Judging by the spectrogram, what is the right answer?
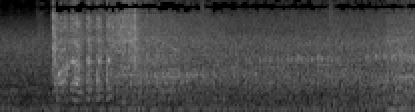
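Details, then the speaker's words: Honda car idling right after a leaking exhaust section was welded, coated and refitted; some leak may remain. It starts quickly and settles into a steady, smooth idle with no puffing or ticking, so the exhaust sounds sealed. "all right the exhaust is on let's turn around and see it might still leak a little bit but it should be a lot better"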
